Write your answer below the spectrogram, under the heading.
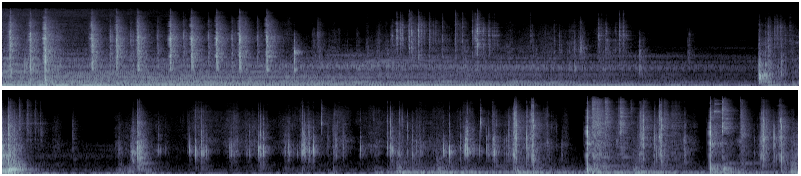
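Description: Plastic toy guns being handled. A toy rifle clicks rapidly at first, the clicks and a ringing tone dying away over several seconds. There is one loud thunk about eight seconds in as it is set down on the table, then scattered clicks, and near the end a fast run of plastic clicks as a gold toy pistol is worked.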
